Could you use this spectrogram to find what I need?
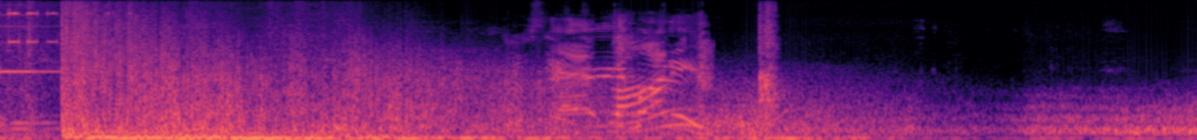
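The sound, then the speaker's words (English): A loud fireworks blast bursts out and rumbles on, with whistling streaks rising and falling partway through before the crackling booms slowly fade away. “You give him all the fireworks.”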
